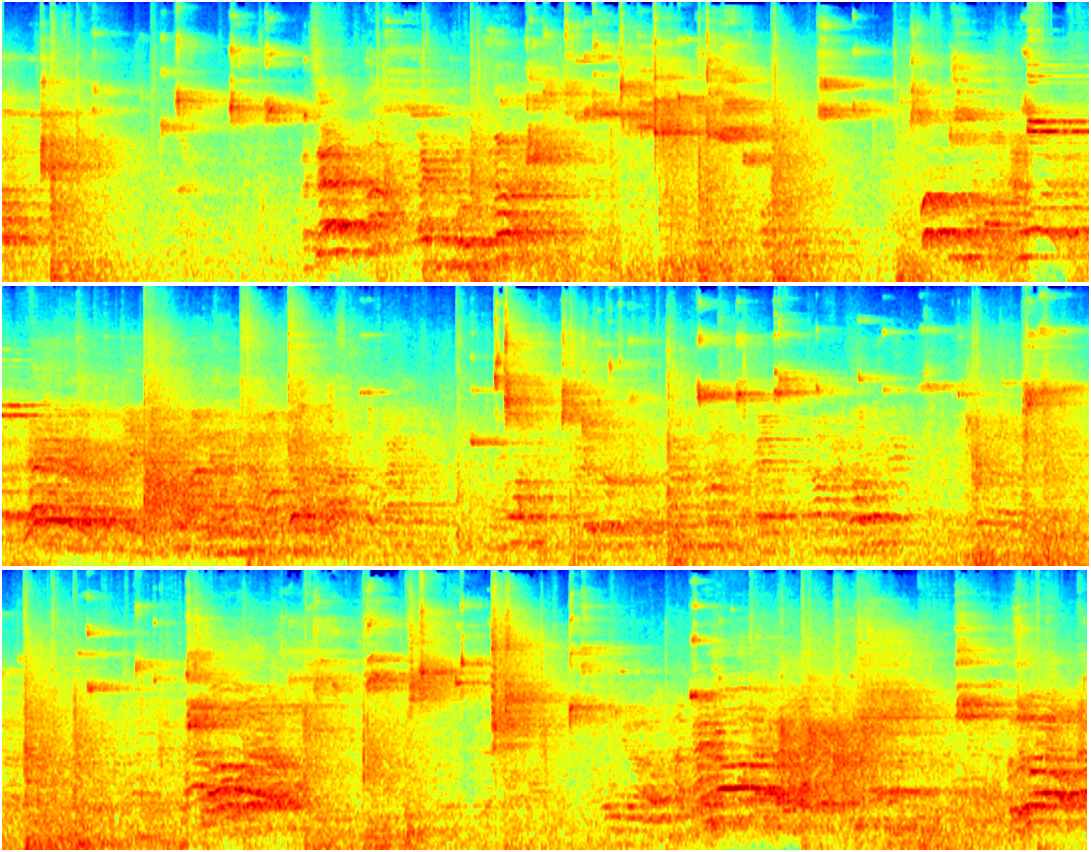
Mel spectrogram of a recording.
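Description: Basketball bouncing on a hardwood gym floor during a game, with many short sharp impacts, mixed with indistinct shouts and calls from players, all echoing in a large gym.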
